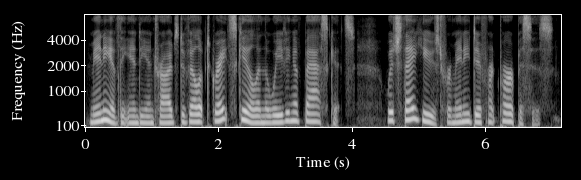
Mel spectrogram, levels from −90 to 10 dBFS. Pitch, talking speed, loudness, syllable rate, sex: 195 Hz, 170 wpm, -17 LUFS, 5.1 syllables/s, female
